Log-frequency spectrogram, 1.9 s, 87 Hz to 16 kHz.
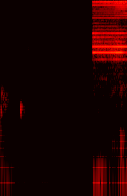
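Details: Ford Figo 3-cylinder engine (MIL/ABS lights, P0500) during an injector actuation test on the third injector: after silence, a steady high buzz starts abruptly and holds evenly, so it fires properly. The second-cylinder injector coil was found weak.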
